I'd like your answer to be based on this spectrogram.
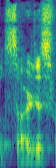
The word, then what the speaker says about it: Sorgius: And my guest today, Kim Sorgius, Sorgius, I've been told Sorgius rhymes with gorgeous, so I have to get the last name right, has come on board to talk about her parenting blog.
